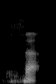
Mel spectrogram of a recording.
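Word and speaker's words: ث: Huruf sa, titik tiga di atas. Ini pengucapannya sa. Atau yang sulit, ujung lidah itu digigit sedikit. Sa.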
